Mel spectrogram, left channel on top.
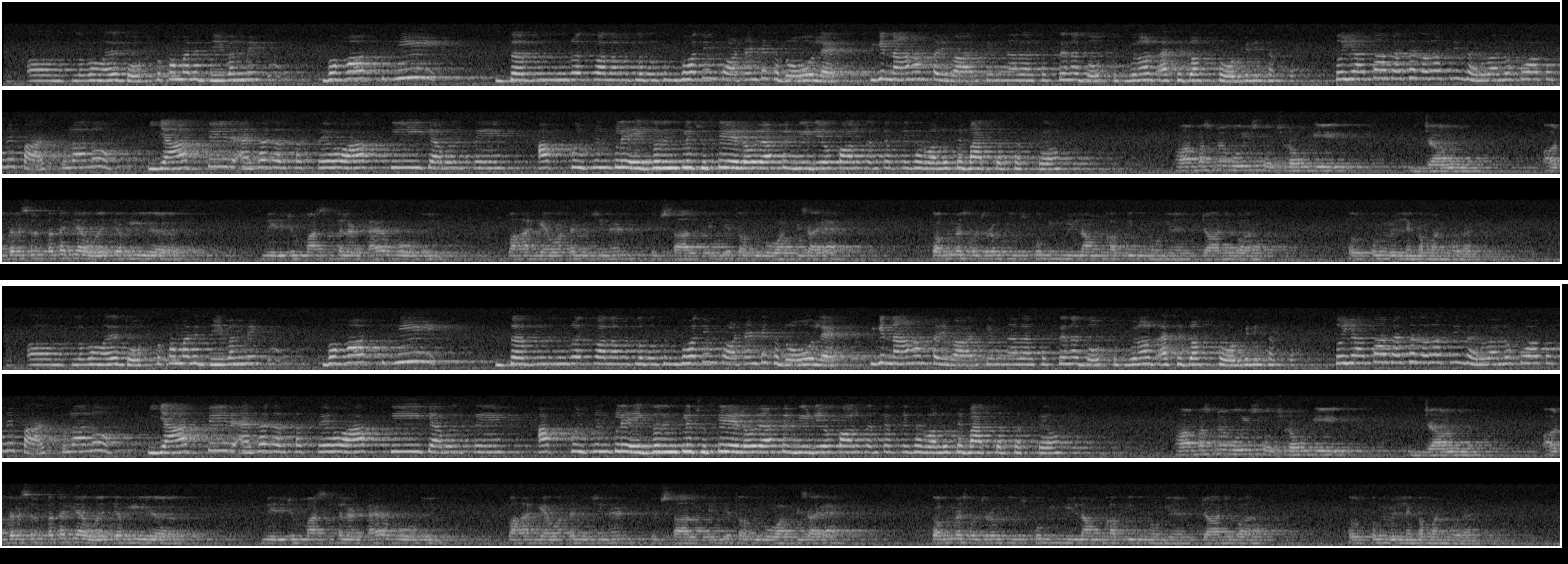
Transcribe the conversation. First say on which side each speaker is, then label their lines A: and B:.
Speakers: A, on the right; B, on the right.
A: अ, मतलब हमारे दोस्तों का हमारे जीवन में एक ना बहुत ही जरूरत वाला मतलब बोल सकते बहुत ही इम्पोर्टेंट एक रोल है क्योंकि ना हम परिवार के बिना रह सकते ना दोस्तों के बिना और ऐसे जॉब छोड़ भी नहीं सकते तो या तो आप ऐसा करो अपने घर वालों को आप अपने पास बुला लो या फिर ऐसा कर सकते हो आप कि क्या बोलते हैं आप कुछ दिन के लिए एक दो दिन के लिए छुट्टी ले लो या फिर वीडियो कॉल करके अपने घर वालों से बात कर सकते हो
B: हाँ बस मैं वही सोच रहा हूँ कि जाऊं और दरअसल पता क्या हुआ है कि अभी अ, मेरी जो मासी का लड़का है वो भी बाहर गया हुआ था न्यूजीलैंड कुछ साल के लिए तो अभी वो वापस आया है तो अभी मैं सोच रहा हूँ कि उसको भी मिलाऊँ काफी दिन हो गए हैं जा नहीं पा रहा हूँ और उसको भी मिलने का मन हो रहा है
